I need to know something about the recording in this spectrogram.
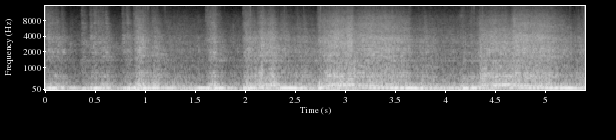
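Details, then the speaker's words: First start after purchase of a 1994 Chevy C1500 with a carbureted 383 V8, 700R4 transmission and probably 3.73 gears: a deep, even rumble that rises cleanly with each throttle blip and settles smoothly; healthy, mean-sounding engine. "Um, holy crap, that sounds good. Wow. Not going to lie, I wasn't expecting that at all. Wow. Okay, she sounds mean."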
